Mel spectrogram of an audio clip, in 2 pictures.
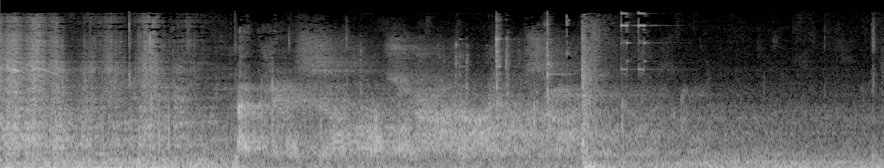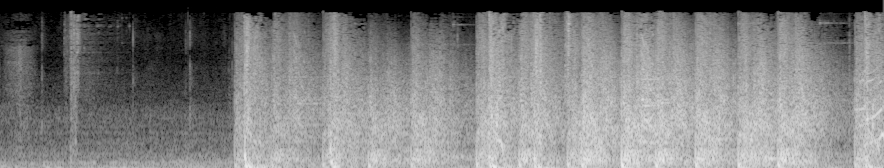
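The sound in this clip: Gunfire in a video game: a quieter, scuffling stretch gives way to dense, loud bursts of rapid shots in the second half.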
